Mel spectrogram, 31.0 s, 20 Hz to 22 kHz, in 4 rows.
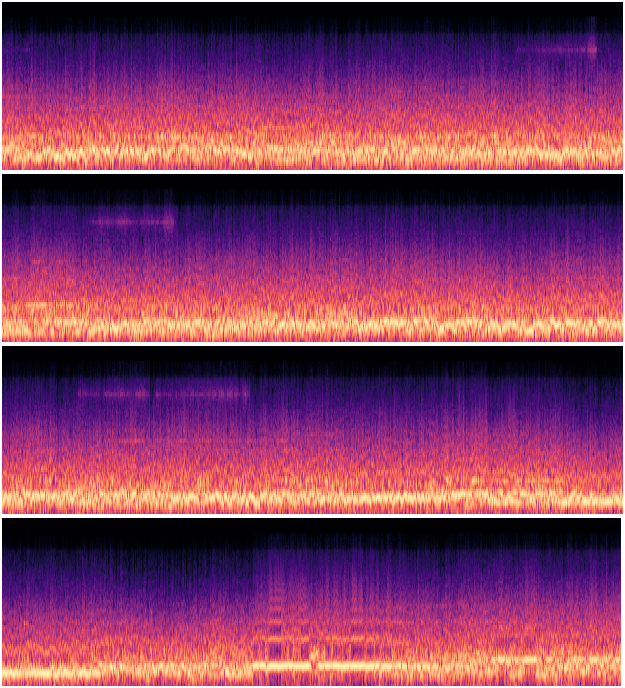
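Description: Live noise music: a continuous, heavily distorted wall of sound at a very high level, with droning tones that drift in pitch in the low-middle range and a few brief high whistling tones. The texture shifts about 26 seconds in, when one mid-low drone comes to the fore.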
